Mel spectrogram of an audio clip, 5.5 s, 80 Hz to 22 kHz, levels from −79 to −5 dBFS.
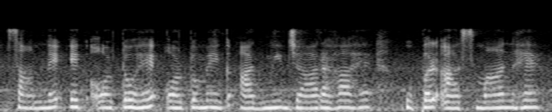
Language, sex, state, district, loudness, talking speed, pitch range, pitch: Magahi, female, Bihar, Gaya, -14 LUFS, 130 wpm, 220-245 Hz, 235 Hz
